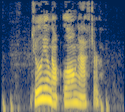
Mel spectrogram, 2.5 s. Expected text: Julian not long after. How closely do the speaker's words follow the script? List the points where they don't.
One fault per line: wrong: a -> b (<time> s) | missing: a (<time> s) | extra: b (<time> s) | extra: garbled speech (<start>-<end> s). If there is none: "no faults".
no faults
